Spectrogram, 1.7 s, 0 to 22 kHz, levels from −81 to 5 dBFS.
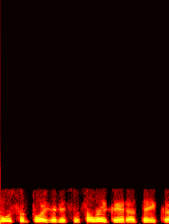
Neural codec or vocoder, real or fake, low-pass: none; real; 5.4 kHz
